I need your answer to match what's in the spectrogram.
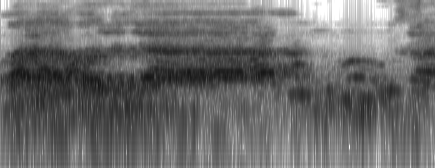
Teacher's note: Jangan sampai ditahan suaranya atau walaqad itu tidak mantul, harus dipantulkan.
